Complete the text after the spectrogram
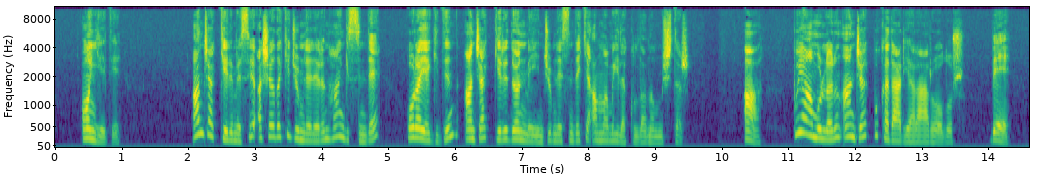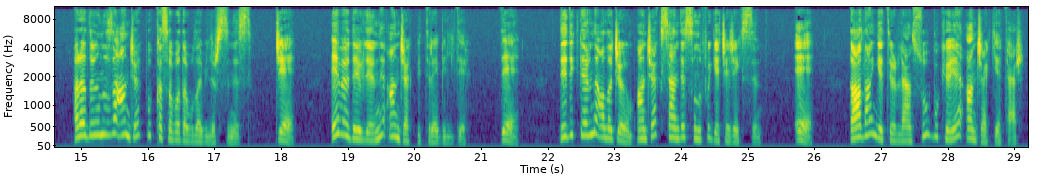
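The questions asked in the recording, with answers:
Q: Ancak kelimesi aşağıdaki cümlelerin hangisinde oraya gidin ancak geri dönmeyin cümlesindeki anlamıyla kullanılmıştır?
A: D: Dediklerini alacağım ancak sen de sınıfı geçeceksin.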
